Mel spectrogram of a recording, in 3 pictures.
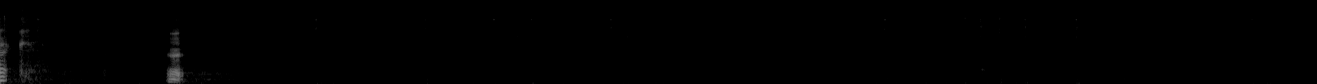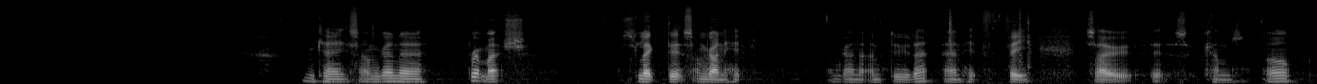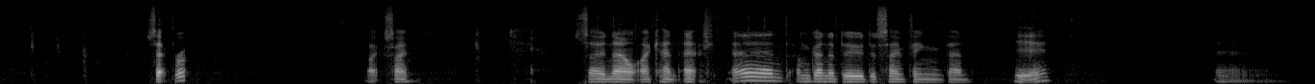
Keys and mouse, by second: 1.2-1.5 middle drag, 3.8 middle click, 4.1 middle click, 7.4 middle click, 8.1 middle click, 9.3-11.2 middle drag, 11.3-11.8 middle drag, 12.8 middle click, 13.0 middle click, 13.3 middle click, 13.7 middle click, 16.6-16.9 drag, 16.9 middle drag, 17.7 middle drag, 17.9 middle click, 18.0-18.4 middle drag, 22.6 v, 26.6 ctrl+z, 27.1 shift+Tab, 30.2 ctrl+z, 30.7 middle click, 31.1 a, 34.1 middle click, 34.6 middle drag, 35.6-37.7 middle drag, 38.7 middle drag.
